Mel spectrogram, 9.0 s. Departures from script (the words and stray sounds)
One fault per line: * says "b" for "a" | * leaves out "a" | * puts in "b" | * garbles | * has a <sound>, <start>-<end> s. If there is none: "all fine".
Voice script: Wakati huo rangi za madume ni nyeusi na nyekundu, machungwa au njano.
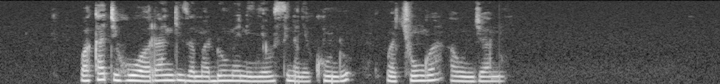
all fine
